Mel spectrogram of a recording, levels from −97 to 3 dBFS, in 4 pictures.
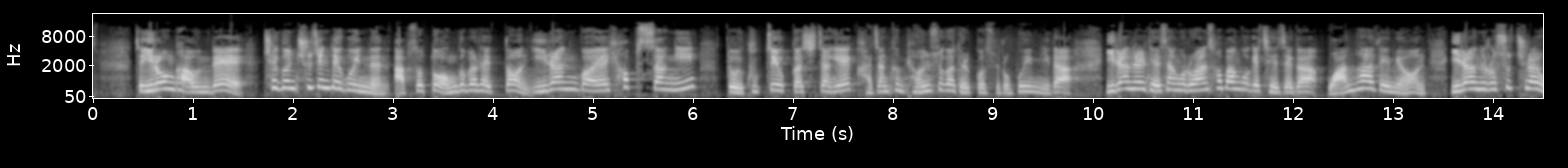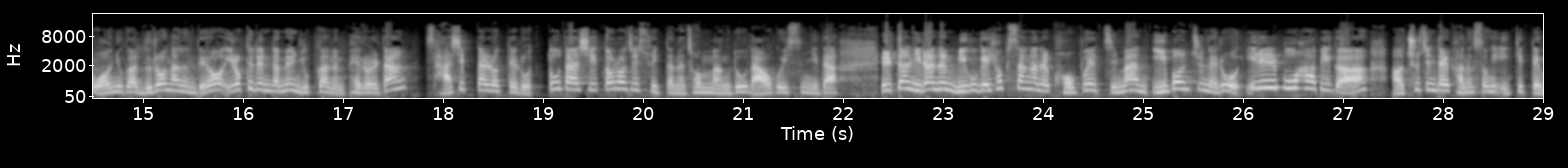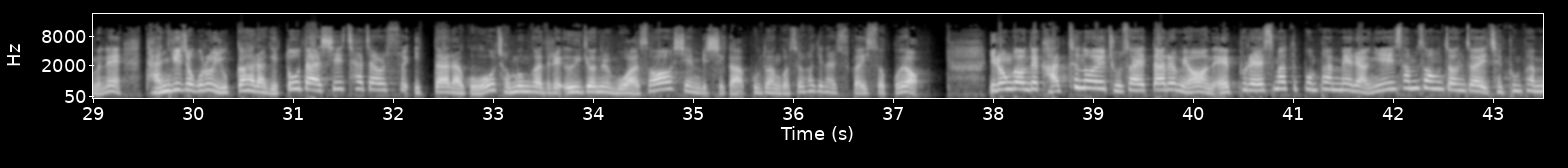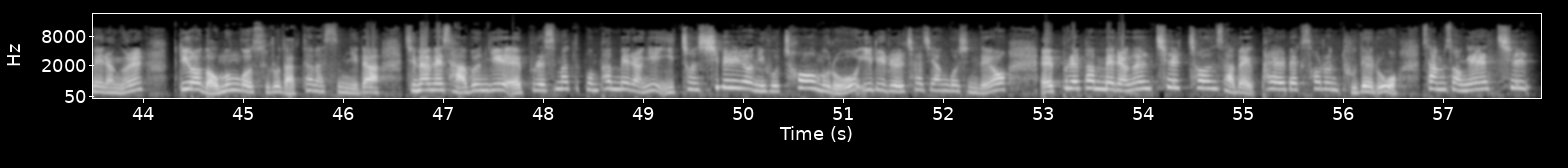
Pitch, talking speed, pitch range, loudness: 280 Hz, 315 characters per minute, 225-330 Hz, -15 LUFS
